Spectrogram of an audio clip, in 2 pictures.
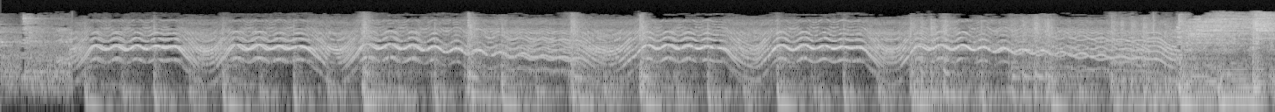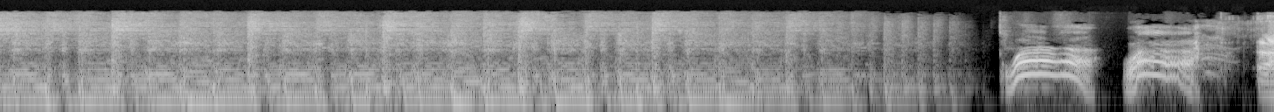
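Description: A loud pop rock song by a band, with wailing, whinny-like sliding squeals over a dense, driving backing that cuts off abruptly near the end, followed by a few short bursts.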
